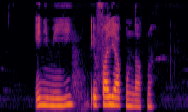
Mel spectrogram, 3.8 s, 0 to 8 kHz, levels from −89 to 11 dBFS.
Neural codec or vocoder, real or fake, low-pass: none; real; 7.2 kHz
